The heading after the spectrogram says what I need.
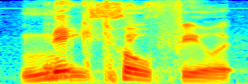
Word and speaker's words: Nyctophilia: Nyctophilia. Not necrophilia. That's something different.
